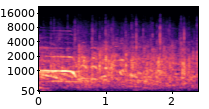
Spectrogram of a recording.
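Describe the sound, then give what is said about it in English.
Applause rises from a stand-up comedy crowd, a dense, loud patter of many hands that holds steady and then eases slightly, with a voice briefly heard over the start. “White people, have a round of applause for white people.”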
